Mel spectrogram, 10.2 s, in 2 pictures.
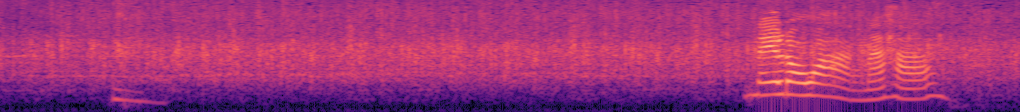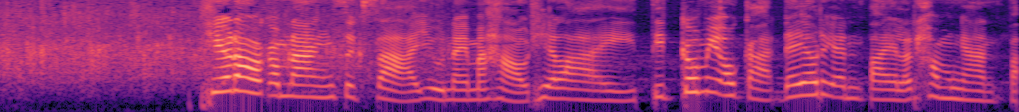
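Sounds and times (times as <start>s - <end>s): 
audience applause: 0.0s - 7.5s
speech: 0.6s - 1.0s, 3.7s - 4.9s, 6.1s - 10.1s.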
